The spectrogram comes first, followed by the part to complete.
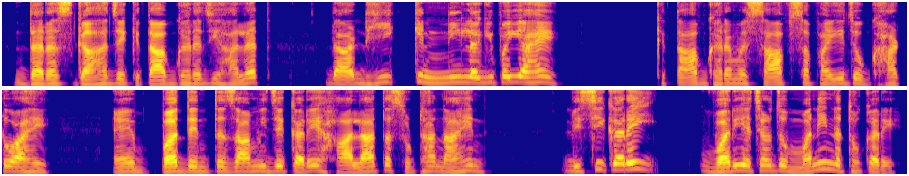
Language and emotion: Sindhi, disgusted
